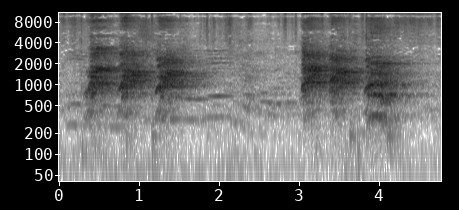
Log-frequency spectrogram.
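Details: Jack Russell Terrier at a pet shop giving two sets of three quick, high, rough barks about a second and a half apart, with some room noise behind.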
